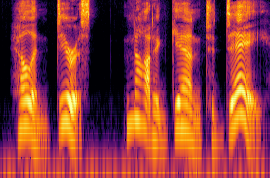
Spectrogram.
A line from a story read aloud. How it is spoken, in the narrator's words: he begged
